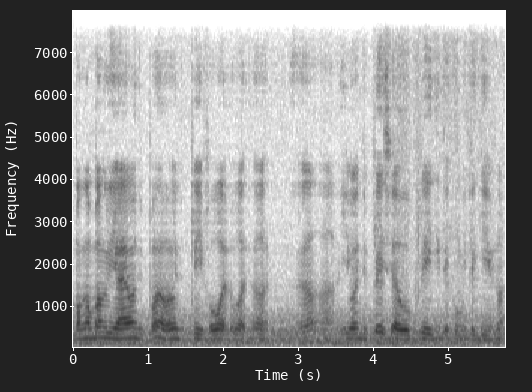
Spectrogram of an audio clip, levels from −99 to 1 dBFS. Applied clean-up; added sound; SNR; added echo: none; none; none; none.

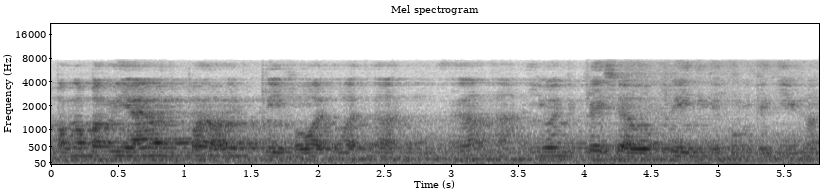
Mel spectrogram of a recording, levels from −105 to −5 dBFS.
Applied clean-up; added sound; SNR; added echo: none; none; none; reverberation time 1.9 s.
